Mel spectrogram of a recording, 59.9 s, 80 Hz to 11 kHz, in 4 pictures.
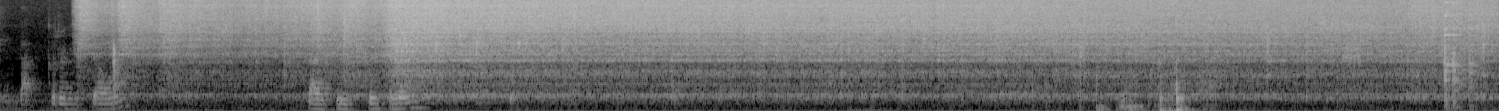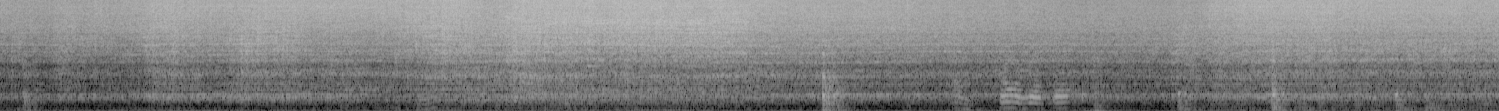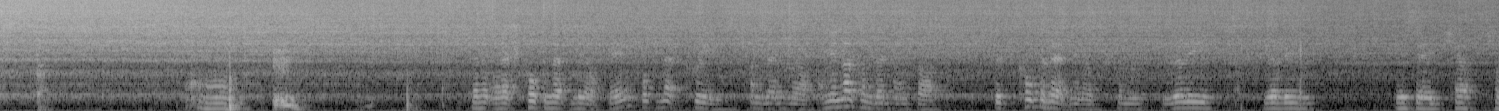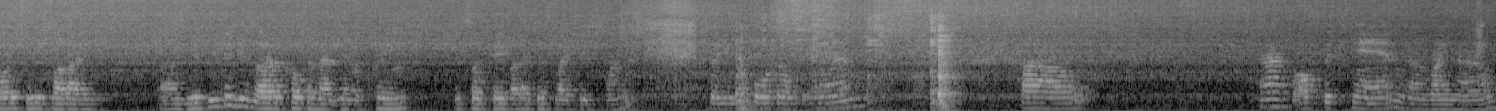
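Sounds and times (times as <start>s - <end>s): paste sizzling in hot oil: 0.7s - 59.6s.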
